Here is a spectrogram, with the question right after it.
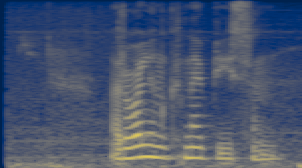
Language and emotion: Russian, neutral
